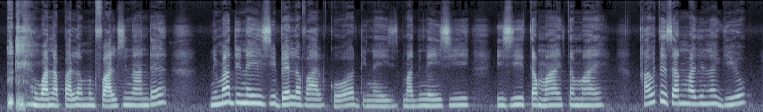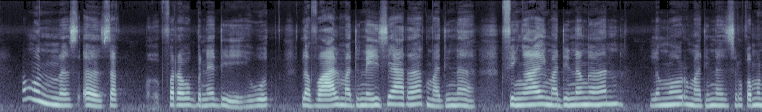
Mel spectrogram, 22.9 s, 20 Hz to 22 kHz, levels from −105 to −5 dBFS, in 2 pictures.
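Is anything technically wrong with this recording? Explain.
No, nothing technically wrong.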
